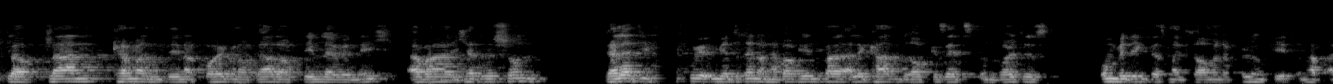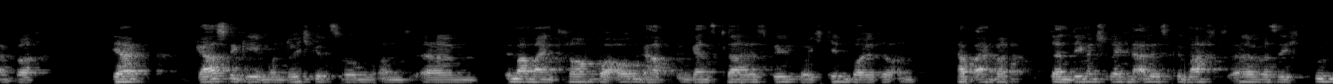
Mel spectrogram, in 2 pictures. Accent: Hamburg, Germany; born there; now in Mecklenburg-Vorpommern, Germany; Ich bin in Hamburg geboren worden und lebe aber in Meckpommern an der Ostseeküste. Bin aber im Norden auf jeden Fall drauf.

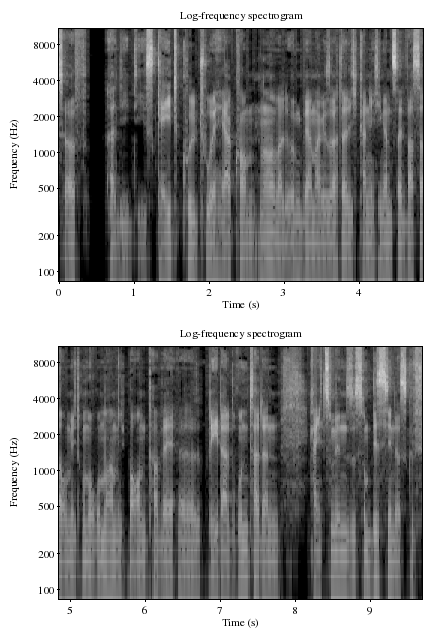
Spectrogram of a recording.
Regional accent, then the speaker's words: North Rhine-Westphalia, Germany; Ich komme aus der Mitte aus Deutschland, da ist kein Berg. Das höchste ist Willing, der Berg hat, glaube ich, 800 Meter

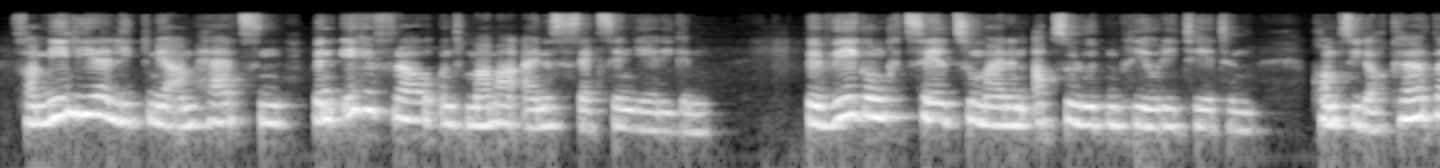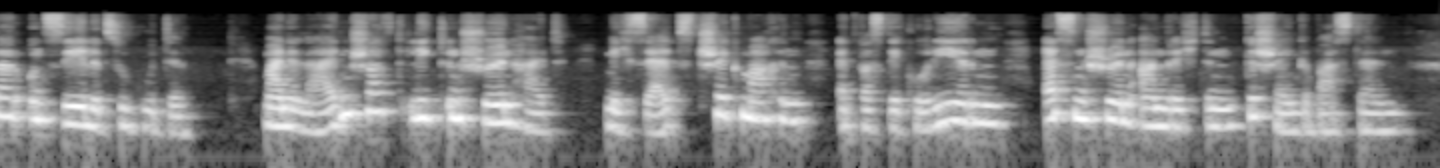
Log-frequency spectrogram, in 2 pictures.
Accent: Paraguay; German is a second language; ich bin in Paraguay geboren und auch aufgewachsen, aber unsere Vorfahren kommen ursprünglich aus Europa. Deshalb sprechen wir hier auch Deutsch und Deutsch ist die Zweitsprache hier bei uns.

